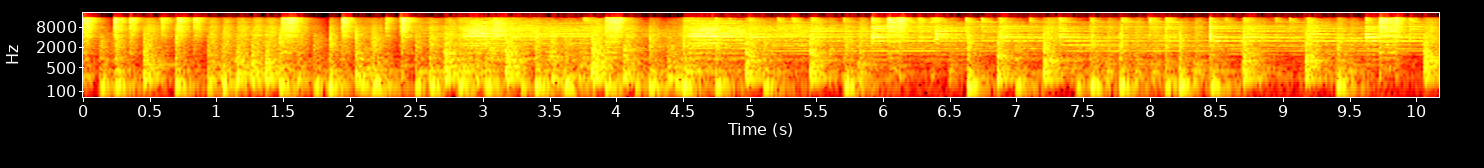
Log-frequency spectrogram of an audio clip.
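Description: Fast, dense drum-kit solo in gospel-chops style: rapid strokes on snare, toms and bass drum, with several cymbal crashes along the way.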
